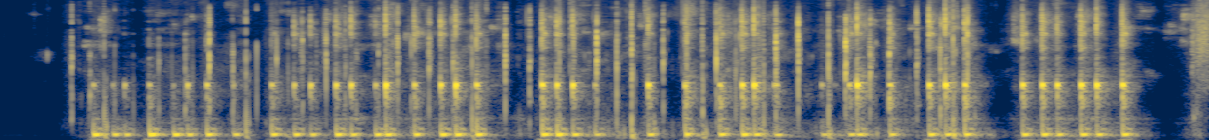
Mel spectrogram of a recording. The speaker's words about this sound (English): We're going to give you rain on the windowsill.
